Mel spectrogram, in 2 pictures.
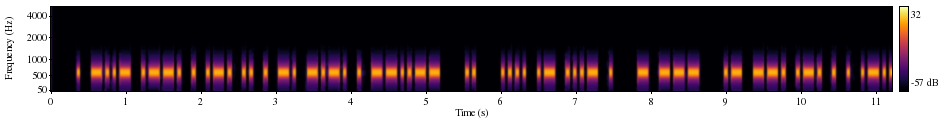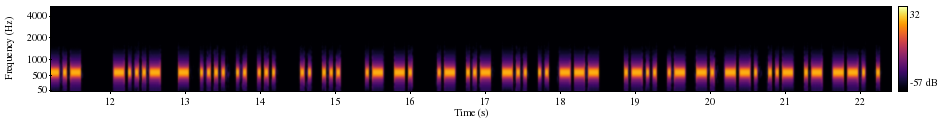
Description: Morse code, heard as a keyed tone, about 25 wpm, 600 Hz. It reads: EXPERIENCE, I HAVE TO AGREE. <BT> THIS IS AN AUDIO LANGUAGE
